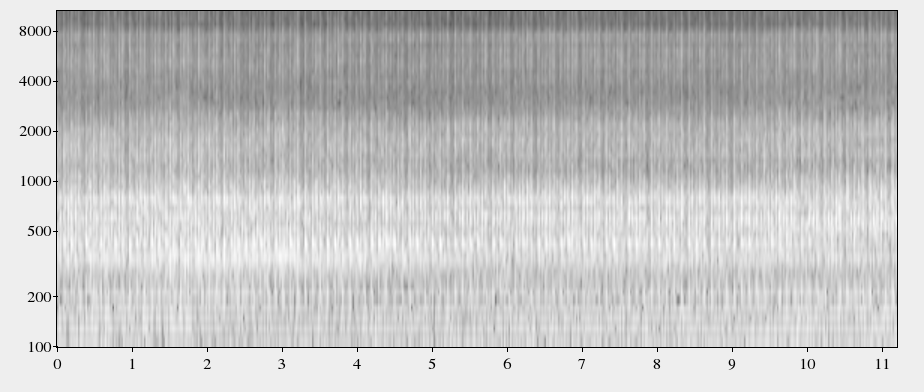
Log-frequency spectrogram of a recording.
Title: Toyota Prius 1.5 Hybrid 2009: Rattling, Misfire P0304 DTC Troubleshooting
